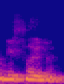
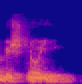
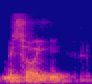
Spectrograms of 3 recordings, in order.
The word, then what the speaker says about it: Bisoi: My name is Bisoi. All right. Vishnoi. Not Vishnu. Bisoi.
